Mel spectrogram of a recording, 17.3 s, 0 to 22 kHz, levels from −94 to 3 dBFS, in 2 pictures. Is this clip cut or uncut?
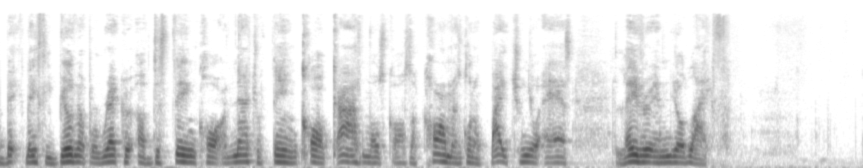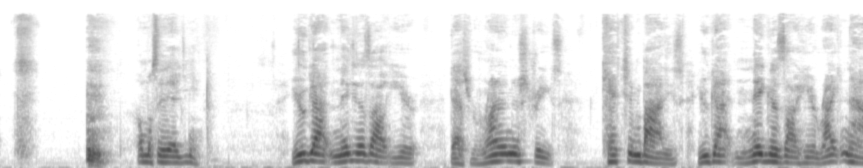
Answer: uncut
